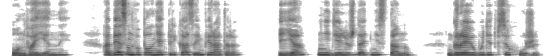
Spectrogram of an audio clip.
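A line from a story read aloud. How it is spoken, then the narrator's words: Deathly voice. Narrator (Russian): отозвалась мертвецким голосом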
